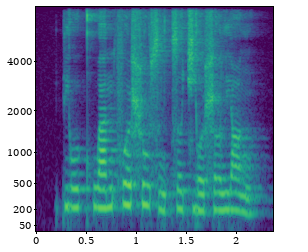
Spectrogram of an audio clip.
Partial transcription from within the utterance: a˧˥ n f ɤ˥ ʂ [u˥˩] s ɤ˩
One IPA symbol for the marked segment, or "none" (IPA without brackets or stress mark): u˥˩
